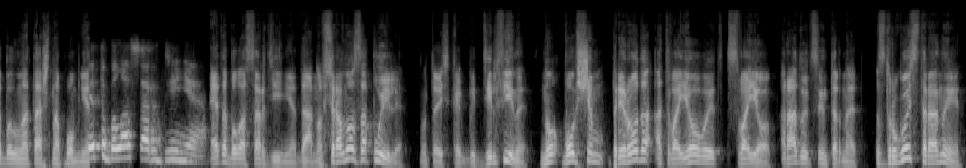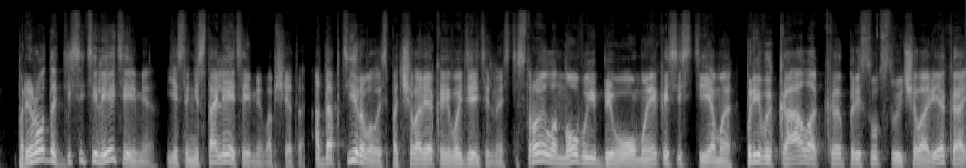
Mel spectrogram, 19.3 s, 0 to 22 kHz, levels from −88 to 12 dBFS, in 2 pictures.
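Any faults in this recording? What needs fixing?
Short concealed packet loss at 1.61–1.75, 3.64–3.68, 5.86–5.90, 7.26–7.30, 10.32–10.36 and 12.70–12.76 s. Lost 20–40 ms of speech was replaced by extrapolated pitch or shaped noise, heard as brief smears. Fix it with a deeper jitter buffer plus redundancy or FEC on the link.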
